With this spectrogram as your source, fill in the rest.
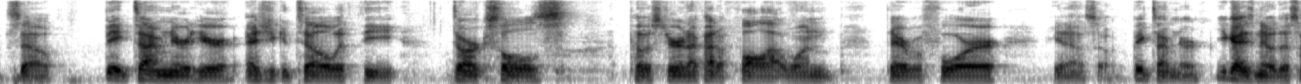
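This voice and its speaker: A man hosting his own MMA show, talking off the cuff in a rambling, self-deprecating way with joking asides. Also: lowish voice. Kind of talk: unscripted casual commentary.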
